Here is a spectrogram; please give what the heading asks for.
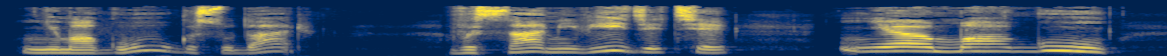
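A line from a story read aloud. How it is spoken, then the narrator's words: Exhausted groan. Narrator (Russian): В изнеможении простонал Каргор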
